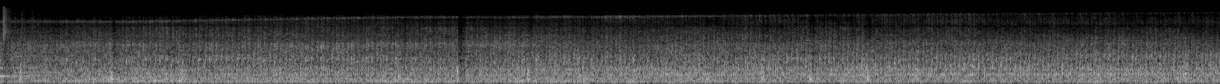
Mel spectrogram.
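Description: A train rumbles and clatters steadily along the track.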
